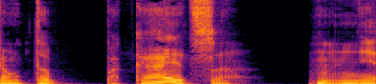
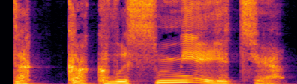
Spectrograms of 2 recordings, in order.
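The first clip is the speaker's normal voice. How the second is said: slow, spat-out outrage, higher; 8 semitones higher, slower than usual. Acted. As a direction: spit the words out in outrage. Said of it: "выплюнула она".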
